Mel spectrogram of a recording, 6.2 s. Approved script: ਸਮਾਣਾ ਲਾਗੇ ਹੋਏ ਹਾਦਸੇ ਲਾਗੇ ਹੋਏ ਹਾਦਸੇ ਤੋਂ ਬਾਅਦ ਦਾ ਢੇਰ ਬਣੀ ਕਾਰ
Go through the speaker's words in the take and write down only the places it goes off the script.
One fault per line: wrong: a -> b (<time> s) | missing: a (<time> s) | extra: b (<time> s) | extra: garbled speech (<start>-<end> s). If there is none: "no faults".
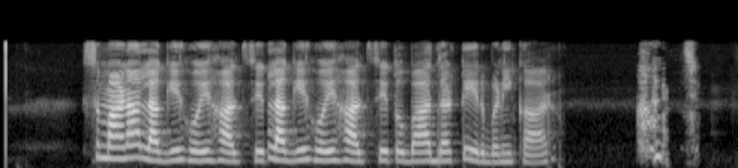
no faults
